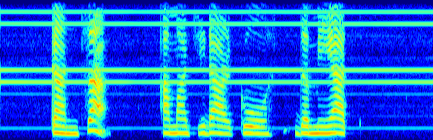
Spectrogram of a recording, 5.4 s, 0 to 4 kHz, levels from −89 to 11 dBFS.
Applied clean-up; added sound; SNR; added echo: none; Harmonica; 12 dB; none.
